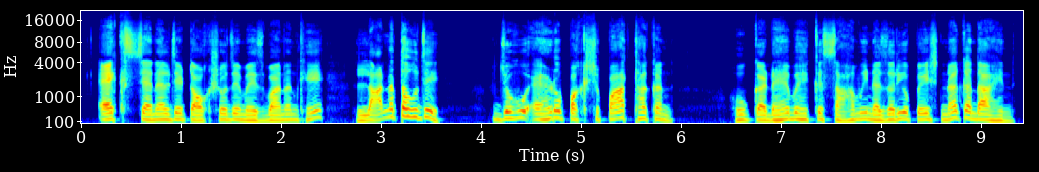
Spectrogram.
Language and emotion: Sindhi, disgusted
